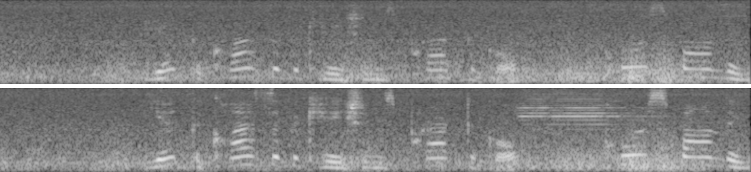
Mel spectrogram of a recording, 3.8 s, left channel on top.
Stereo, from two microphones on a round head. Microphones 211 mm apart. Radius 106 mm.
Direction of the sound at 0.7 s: 85° right.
